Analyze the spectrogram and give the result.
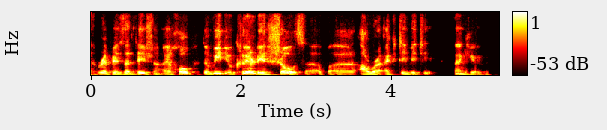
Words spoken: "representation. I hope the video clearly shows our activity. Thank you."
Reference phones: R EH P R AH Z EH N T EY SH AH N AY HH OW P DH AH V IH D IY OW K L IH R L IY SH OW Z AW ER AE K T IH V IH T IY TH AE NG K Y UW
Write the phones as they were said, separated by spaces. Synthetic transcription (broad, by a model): R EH P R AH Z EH N T EY SH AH N AY HH OW P DH AH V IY D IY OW K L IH R L IY SH OW Z AW ER AE K T IH V IH T IY TH AE NG K Y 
